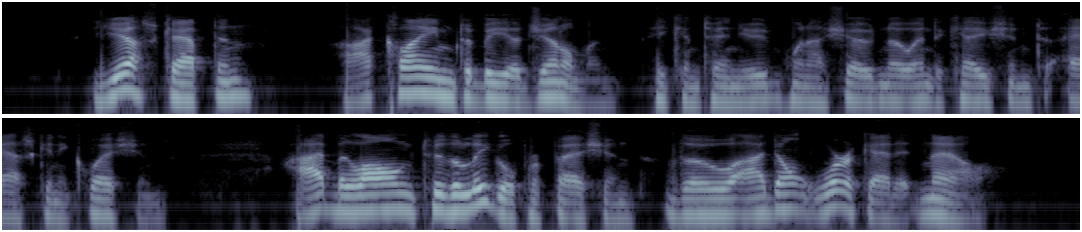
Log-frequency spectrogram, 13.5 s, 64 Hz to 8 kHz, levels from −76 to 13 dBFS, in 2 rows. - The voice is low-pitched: Yes, low, 120 Hz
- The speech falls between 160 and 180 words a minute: No, average, 140 wpm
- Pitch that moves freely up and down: No, average, 4.6 semitones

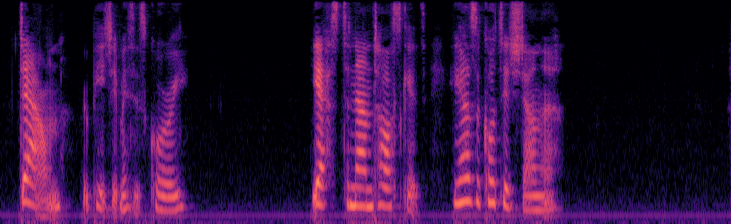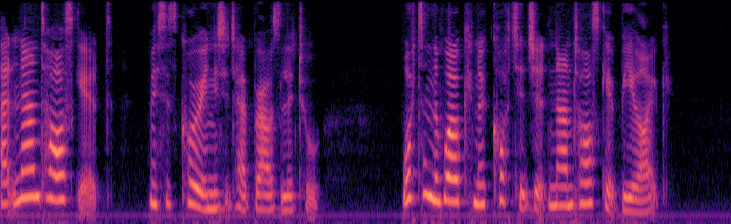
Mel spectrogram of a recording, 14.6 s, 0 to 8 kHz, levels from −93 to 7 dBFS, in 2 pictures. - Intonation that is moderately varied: No, wide, 7.1 semitones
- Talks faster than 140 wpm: No, slow, 135 wpm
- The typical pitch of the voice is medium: No, very high, 260 Hz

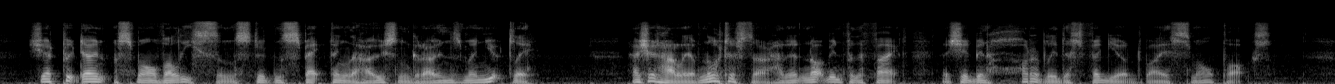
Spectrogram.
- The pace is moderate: Yes, average, 160 wpm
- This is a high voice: No, very low, 90 Hz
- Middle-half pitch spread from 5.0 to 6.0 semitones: Yes, wide, 5.5 semitones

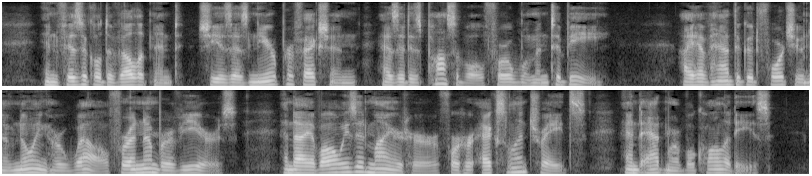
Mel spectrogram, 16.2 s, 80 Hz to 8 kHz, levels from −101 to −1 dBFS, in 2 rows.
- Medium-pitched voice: No, low, 120 Hz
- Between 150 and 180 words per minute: Yes, average, 165 wpm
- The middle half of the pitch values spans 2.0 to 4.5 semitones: Yes, average, 3.3 semitones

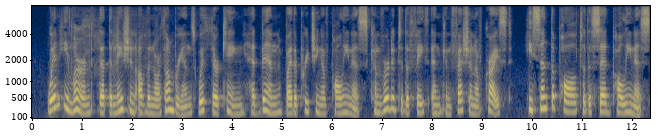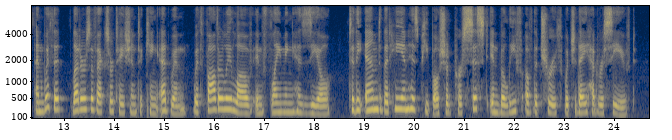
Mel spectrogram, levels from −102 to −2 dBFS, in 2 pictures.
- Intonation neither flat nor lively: Yes, average, 4.8 semitones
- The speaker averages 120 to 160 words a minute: No, average, 170 wpm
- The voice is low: No, high, 190 Hz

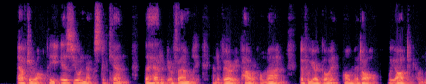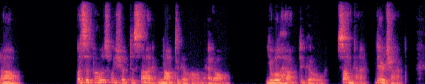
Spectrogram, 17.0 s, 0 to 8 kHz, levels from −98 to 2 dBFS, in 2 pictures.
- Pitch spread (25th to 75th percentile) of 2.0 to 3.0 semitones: No, average, 4.2 semitones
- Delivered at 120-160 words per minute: No, average, 175 wpm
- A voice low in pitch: Yes, low, 120 Hz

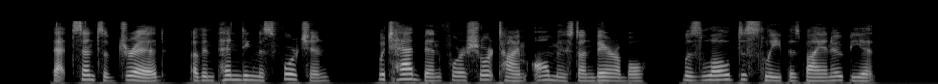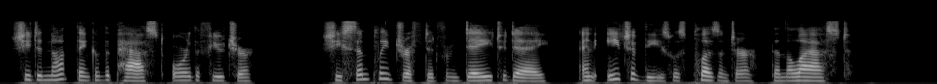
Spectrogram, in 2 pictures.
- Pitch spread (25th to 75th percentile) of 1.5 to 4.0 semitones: Yes, average, 3.5 semitones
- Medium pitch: Yes, medium, 180 Hz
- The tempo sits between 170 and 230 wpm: No, average, 160 wpm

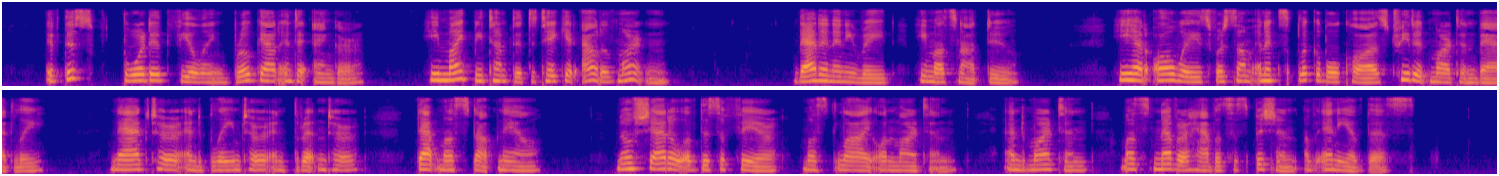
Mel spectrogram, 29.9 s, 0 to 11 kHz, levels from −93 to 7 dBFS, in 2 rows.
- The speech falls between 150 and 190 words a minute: No, slow, 135 wpm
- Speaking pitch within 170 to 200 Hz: Yes, medium, 185 Hz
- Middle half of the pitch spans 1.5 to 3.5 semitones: No, average, 4.3 semitones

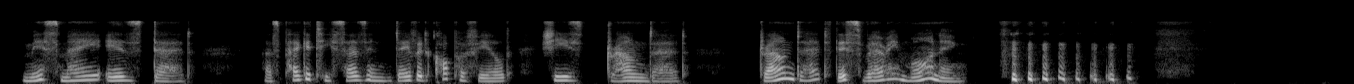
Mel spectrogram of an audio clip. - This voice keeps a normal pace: No, slow, 70 wpm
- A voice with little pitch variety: No, average, 4.2 semitones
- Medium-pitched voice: Yes, medium, 175 Hz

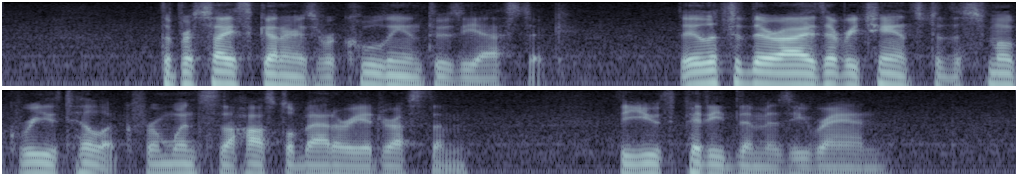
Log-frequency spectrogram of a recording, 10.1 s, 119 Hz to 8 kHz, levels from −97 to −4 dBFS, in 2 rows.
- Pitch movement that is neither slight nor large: Yes, average, 3.6 semitones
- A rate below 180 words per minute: No, average, 185 wpm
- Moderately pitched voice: No, low, 100 Hz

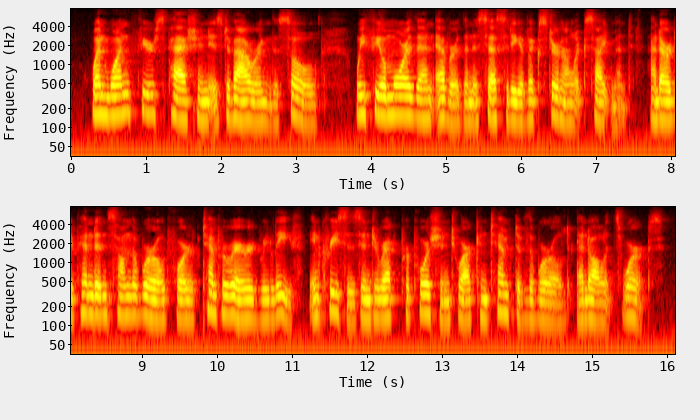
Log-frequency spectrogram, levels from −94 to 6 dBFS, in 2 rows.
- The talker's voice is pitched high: No, low, 135 Hz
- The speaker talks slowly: No, average, 155 wpm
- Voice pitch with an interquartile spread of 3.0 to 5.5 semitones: Yes, average, 3.3 semitones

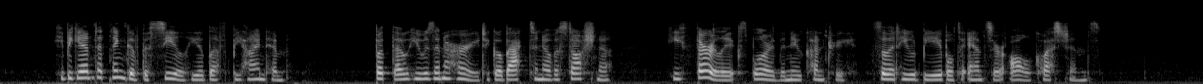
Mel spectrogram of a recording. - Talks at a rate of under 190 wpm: No, average, 200 wpm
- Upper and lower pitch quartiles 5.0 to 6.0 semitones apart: No, average, 3.4 semitones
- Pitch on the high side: Yes, high, 230 Hz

